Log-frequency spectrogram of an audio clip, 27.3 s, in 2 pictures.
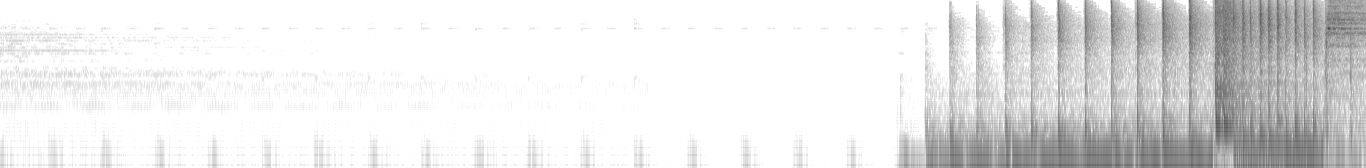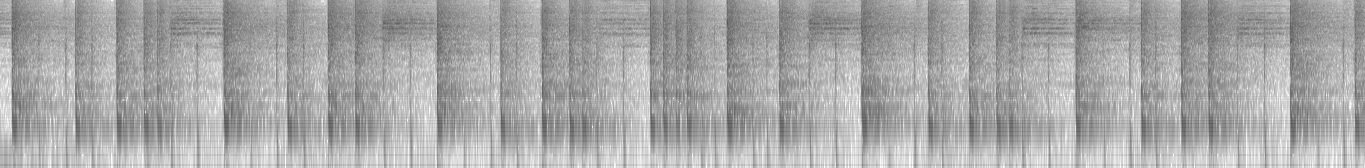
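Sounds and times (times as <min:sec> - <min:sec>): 
snare drum: 0:10.1 - 0:27.2.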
